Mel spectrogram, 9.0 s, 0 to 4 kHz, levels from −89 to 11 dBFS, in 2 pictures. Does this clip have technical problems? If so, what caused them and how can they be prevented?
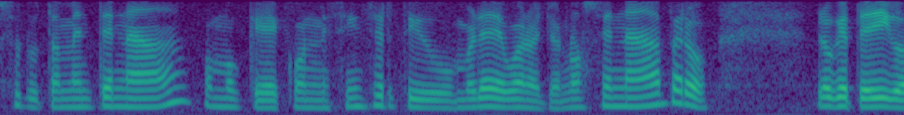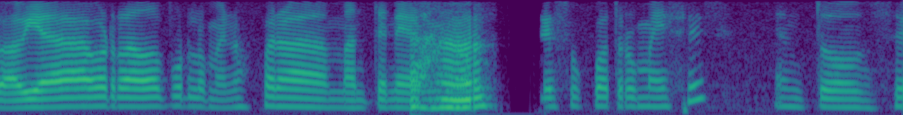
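Yes. From 6.88 to 7.29 s the speech drops sharply, by about 40 dB, likely from speech suppressed in double talk: the echo canceller could not separate the near talker from the overlapping far-end echo and attenuated both. Better double-talk detection, or headsets that remove loudspeaker echo, prevents this.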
